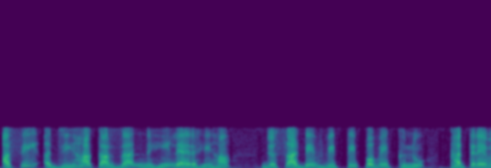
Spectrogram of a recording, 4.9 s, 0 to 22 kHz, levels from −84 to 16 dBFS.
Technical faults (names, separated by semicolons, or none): 4-bit ADPCM compression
